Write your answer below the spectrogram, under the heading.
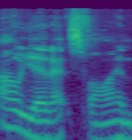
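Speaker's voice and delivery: play-acted, very firm, steady, unbending tone. Retelling the repairers' reply about the unfinished Mac repair, imitating a very firm voice. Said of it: "Very firm voice saying".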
